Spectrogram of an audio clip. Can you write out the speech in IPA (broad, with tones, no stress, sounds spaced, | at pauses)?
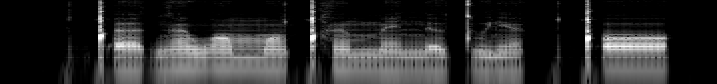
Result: ǃʼ ɐː˨ ɡ ɐ̃ː˦ w ɔ̃˦ m ɔ̃˦ ǃʰ ə̃˦ m ɛ̃˨ n əː˨ tʷ ɨ˨ ɾʲ ɐ̃˨ | ǃʼ ɔː˨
